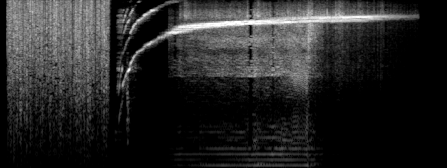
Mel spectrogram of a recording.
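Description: Synthesized logo sting: a burst of static noise that cuts off after about a second, then a fast rising sweep into a held electronic chord with a thin high whine on top, fading out near the end.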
